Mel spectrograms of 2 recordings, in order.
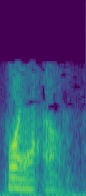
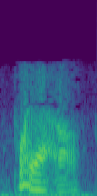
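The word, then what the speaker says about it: poieo: It's poiao. P-O-I-E, long O. Poiao.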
